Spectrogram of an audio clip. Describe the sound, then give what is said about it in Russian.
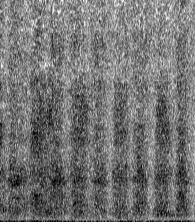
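Forceful rhythmic bellows breathing, bhastrika in a yoga kriya, with many quick, even bursts of air pumped in and out in a steady pulsing beat. “мы сейчас насквозь будем себя продувать. Поехали, бхастрика,”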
